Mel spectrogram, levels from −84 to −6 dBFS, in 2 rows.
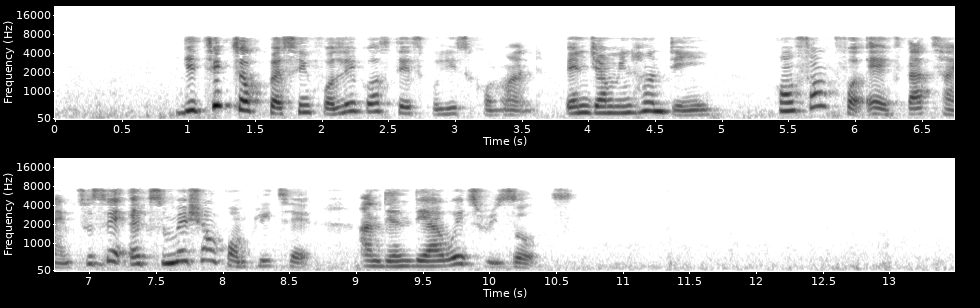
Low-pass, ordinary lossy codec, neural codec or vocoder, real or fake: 7.2 kHz; MP3, 48 kbps; codec, 16 kHz, 4 kbps, FunCodec, trained on Chinese and English, 50 frames a second; fake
